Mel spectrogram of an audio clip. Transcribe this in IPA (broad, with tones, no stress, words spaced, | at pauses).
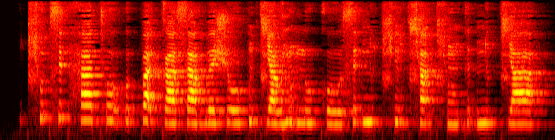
t͡ɕʰʊ˦ʔsʰɪ˦ʔhä˦ tʰo̰˦˨ʊ̯ʔʊ˦ʔ pa̰˦˨ɪ̯kä˨sʰä˨bɛ˨ ʃo˨ʊ̯pĩ˦˨t͡ɕa˨ʊ̯ jũ˦˨nu˨kʰo˨ʊ̯ sʰɪ˦ʔɲṵ˦˨ t͡ɕʰĩ˦˨ t͡ɕʰã˦˨t͡ɕʰũ˨kɪ˦ʔ ɲʊ˦ʔt͡ɕä˦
